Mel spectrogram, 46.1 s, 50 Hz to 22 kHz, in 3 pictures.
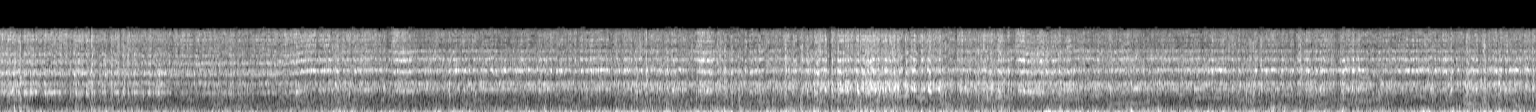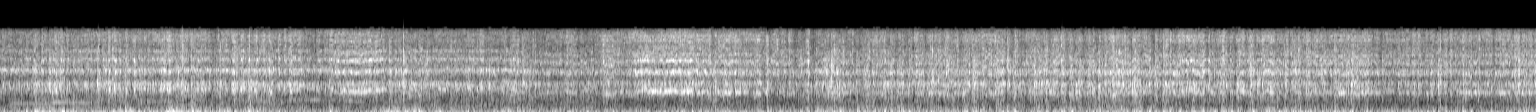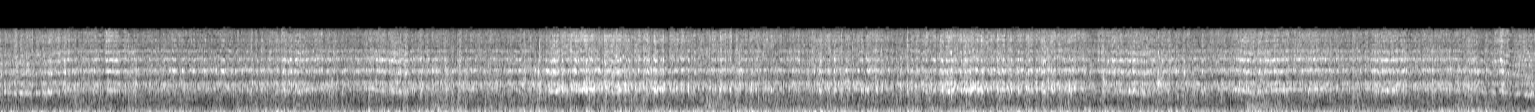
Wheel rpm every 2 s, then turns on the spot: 190, 210, 230, 230, 230, 230, 230, 230, 230, 230, 210, 200, 200, 200, 200, 210, 230, 230, 230, 230, 230, 230, 220.
none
